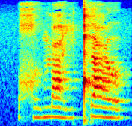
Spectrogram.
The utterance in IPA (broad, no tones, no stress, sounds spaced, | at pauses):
χ ṳ m ʕ i̤ ǃʰ ə ʕ o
